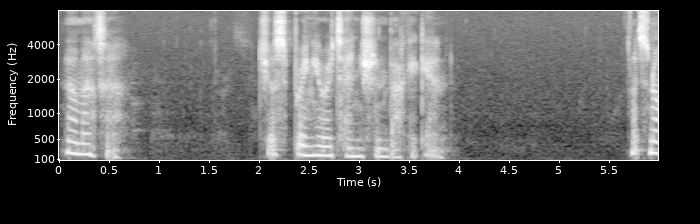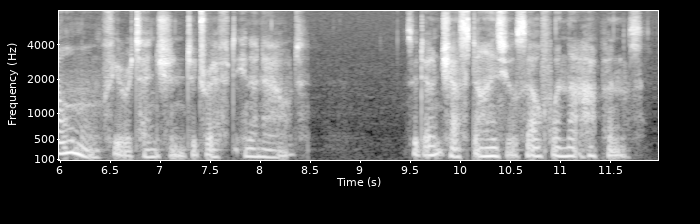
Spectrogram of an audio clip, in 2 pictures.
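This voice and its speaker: A meditation guide reading a scripted guided meditation in a soft, breathy, measured and deliberate way. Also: mid-range voice.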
